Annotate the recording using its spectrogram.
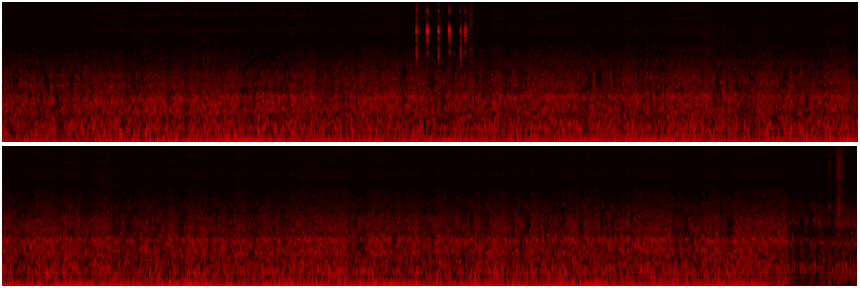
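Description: A truck engine drones steadily with a deep hum.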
